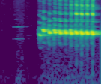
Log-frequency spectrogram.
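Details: A single yellow-vented bulbul burst used to get other birds of its kind singing: about twelve rapid, evenly spaced notes rolled together on one pitch, slightly falling at the end.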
